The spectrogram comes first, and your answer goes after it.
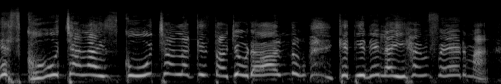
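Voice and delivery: put-on high, loud child's plea; urgent high little-girl pleading; little girl begging Jesus. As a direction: tug at his robe and beg like a small girl. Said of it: "yo me le acercaba y le jalaba la bata a Jesús".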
